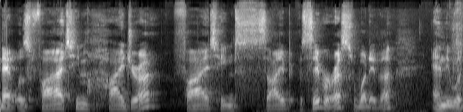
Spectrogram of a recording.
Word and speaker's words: Cerberus: Cerberus. Cerberus, that's it.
